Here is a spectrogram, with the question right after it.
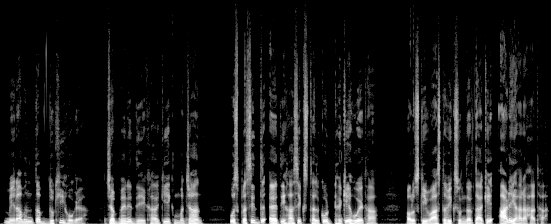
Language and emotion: Hindi, sad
